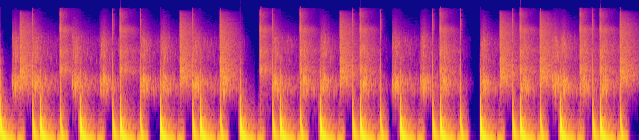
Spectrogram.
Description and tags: A noisy techno loop with claps and finger snaps and funky kicks added.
